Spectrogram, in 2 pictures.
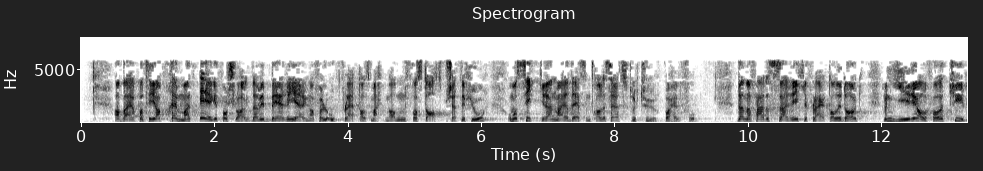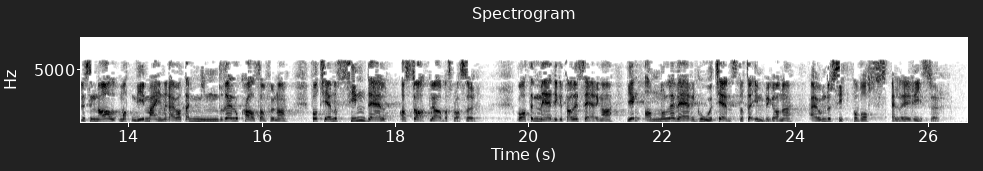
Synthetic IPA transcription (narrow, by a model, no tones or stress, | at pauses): ʔɑɾbæɪəɾpɑʁʈʰiːəhæɾfɾɛmːɑɛt̪eːɡət̪fɔʂlɑ̰ːɡd̪æɾʋɪbeːɾːɛjeːɾɪŋɑɔfœlːəʊpːflæɪɾt̪ʰɑlsmɑɾknɑd̪n̩fɾɑst̪ɑ̰ːt̪sbʉd̪ʂɛt̪ːəɪfjuːɾɔmɔsɪkɾəɛnmæɪʁd̪ɛsɛnt̪ʰɾɑlɪseːʁt̪st̪ɾʉk̚t̪ʰʉːɾpʰɔɦɛ̰lfʊ | d̪̥ɛnːəfæːɾd̪ɛsʋæɾːəɪçːəflæɪʁt̪ʰɑlːɪd̪ɑːɡmɛnjiːɾɪɑlːəfɑlːɛɪt̪ʰːyːd̪əlɪsɪŋnɑːlɔmɑt̪ʋɪmæɪnəɾæɾjʊɑt̪̚d̪ɛæmɪnd̪ɾəlʊkʰɑːlsɑmfʉnːəfɔɾt̪ʰjeːnəɾsɪnd̪eːlʔɑʋst̪ɑːt̪lɪəɑɾbæɪspʰlɑ̰səɾ | ʔɔɑt̪̚d̪ɛmɛːd̪ɪɡɪt̪ʰɑlɪseːɾɪŋɑjɛŋɑnːɔlɛʋeːɾəɡuːət̪ʰjeːnəst̪əɾt̪ʰɪlʔɪnːbʏɡɑnəʔæ̰ɾjʊɔmd̪ʉsɪt̪ːə̥ɾpʰɔʋɔsɛlːəɾɪɾiːsøɾ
